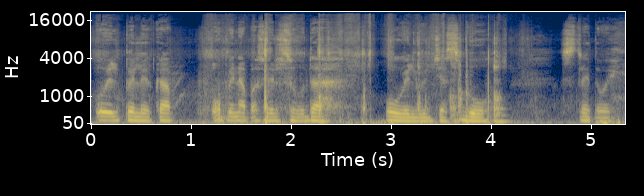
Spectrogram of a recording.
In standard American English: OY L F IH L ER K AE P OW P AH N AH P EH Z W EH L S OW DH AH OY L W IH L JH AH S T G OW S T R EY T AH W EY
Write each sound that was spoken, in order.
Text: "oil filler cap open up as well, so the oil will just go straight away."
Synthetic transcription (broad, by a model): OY L P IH L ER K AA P OW P AH N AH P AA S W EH L S OW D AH OY L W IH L JH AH S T G OW S T R EY T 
